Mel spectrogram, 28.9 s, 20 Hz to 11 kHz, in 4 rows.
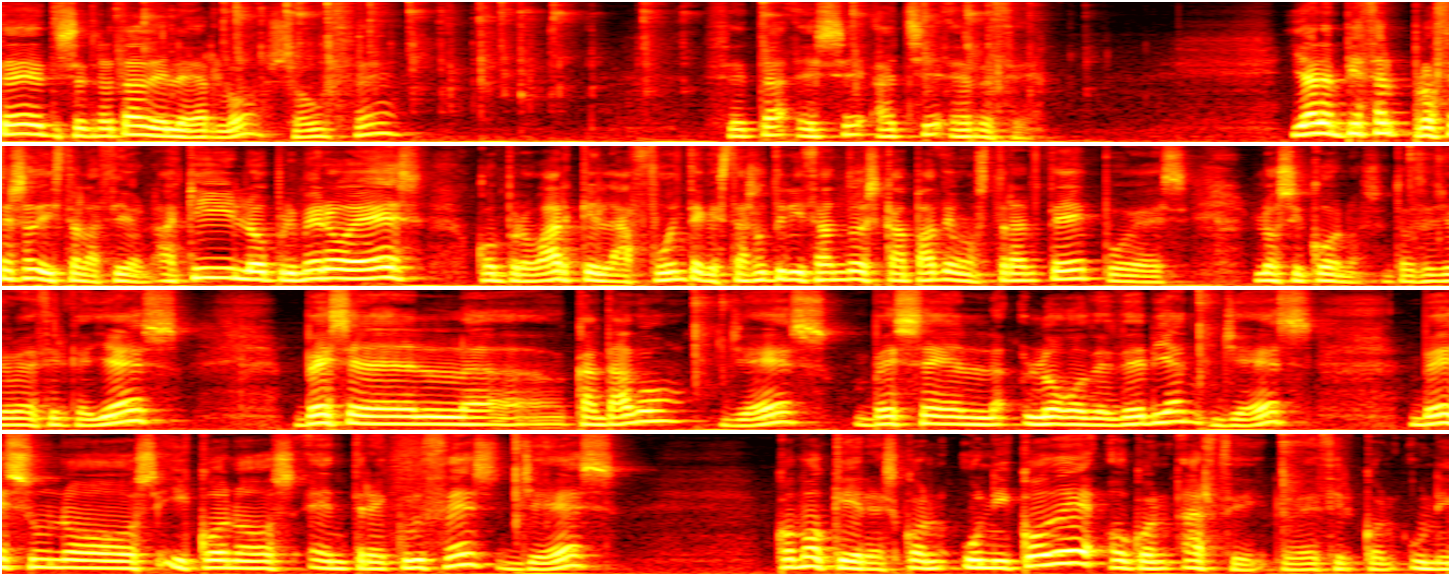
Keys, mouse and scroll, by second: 0.3-5.3 typing, 14.2 y, 17.9 y, 20.4 y, 24.2 y, 28.0 1.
